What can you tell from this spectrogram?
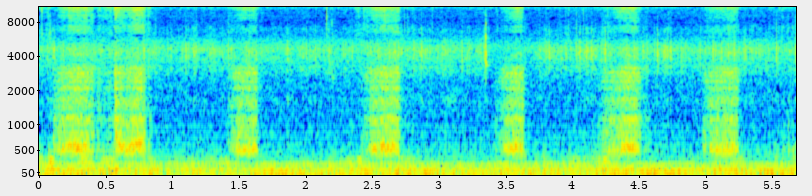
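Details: Jerboa giving short, raspy pulsed calls, each a brief burst with a low nasal tone, repeated irregularly about eight times in under six seconds over a steady low rumble of background noise.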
